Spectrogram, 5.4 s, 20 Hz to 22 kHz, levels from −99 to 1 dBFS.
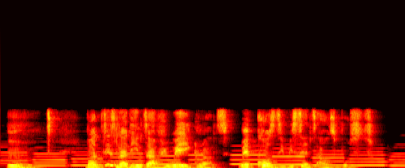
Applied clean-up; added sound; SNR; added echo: classical method WPE with log-MMSE.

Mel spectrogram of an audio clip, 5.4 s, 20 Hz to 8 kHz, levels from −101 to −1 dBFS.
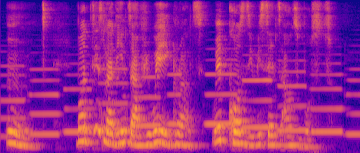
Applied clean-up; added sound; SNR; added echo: none; Wind instrument, woodwind instrument; 11 dB; reverberation time 0.3 s.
